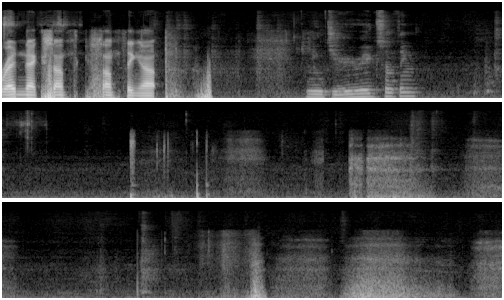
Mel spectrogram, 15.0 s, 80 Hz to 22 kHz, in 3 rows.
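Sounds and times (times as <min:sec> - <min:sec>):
breathy exhale: 0:08.5 - 0:10.2, 0:12.2 - 0:15.0.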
